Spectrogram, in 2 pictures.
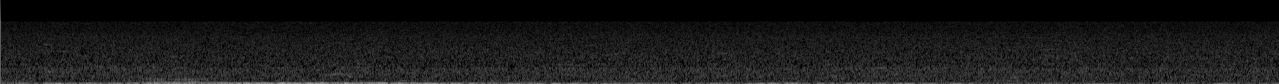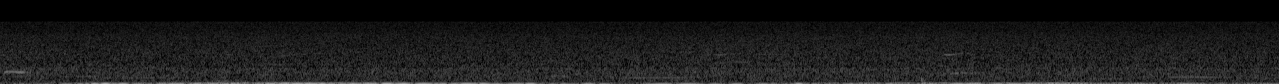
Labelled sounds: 22.2	22.5	humpback whale, 1.4 to 1.6 kHz

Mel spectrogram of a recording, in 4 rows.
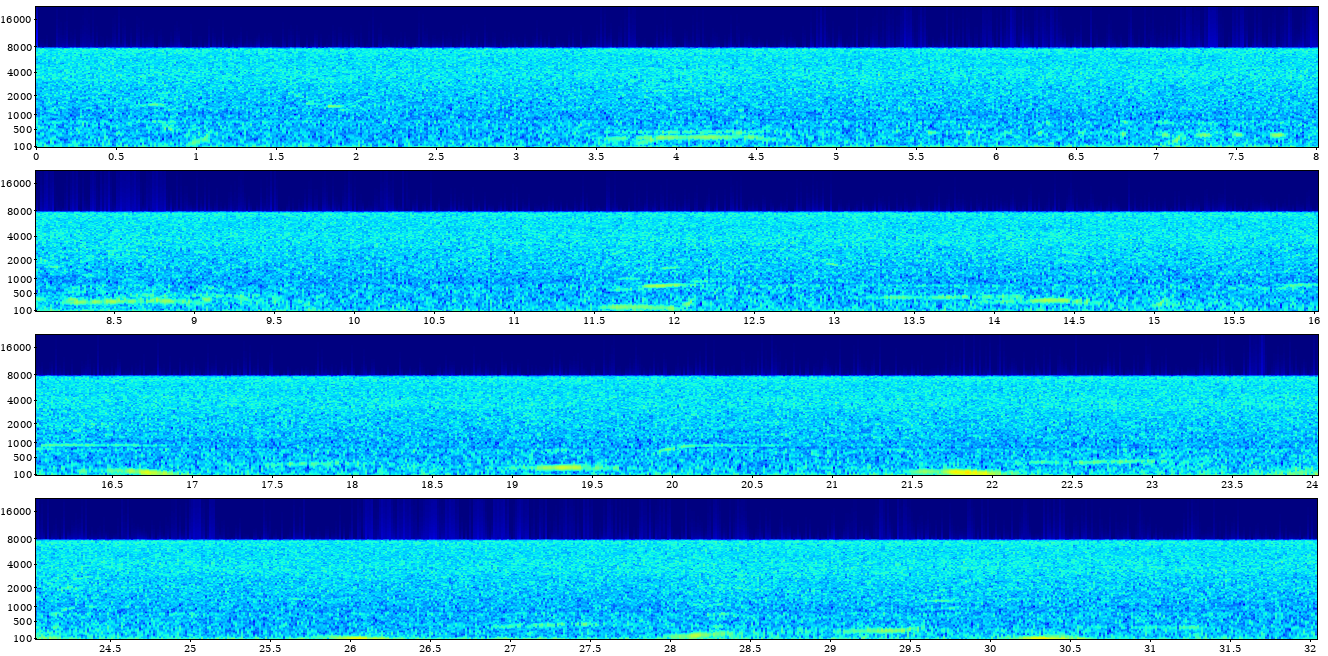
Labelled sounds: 15.9	16.4	humpback whale, 0.80 to 0.99 kHz
20.0	20.3	humpback whale, 0.80 to 0.93 kHz

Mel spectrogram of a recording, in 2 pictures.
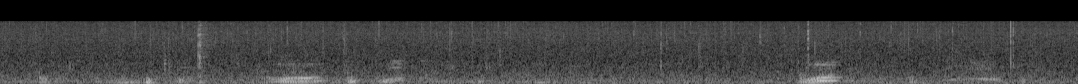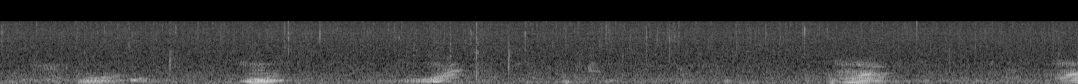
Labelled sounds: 8.1	8.4	humpback whale, 0.88 to 1.1 kHz
13.2	13.5	humpback whale, 0.88 to 1.1 kHz
19.1	19.5	humpback whale, 0.88 to 1.1 kHz

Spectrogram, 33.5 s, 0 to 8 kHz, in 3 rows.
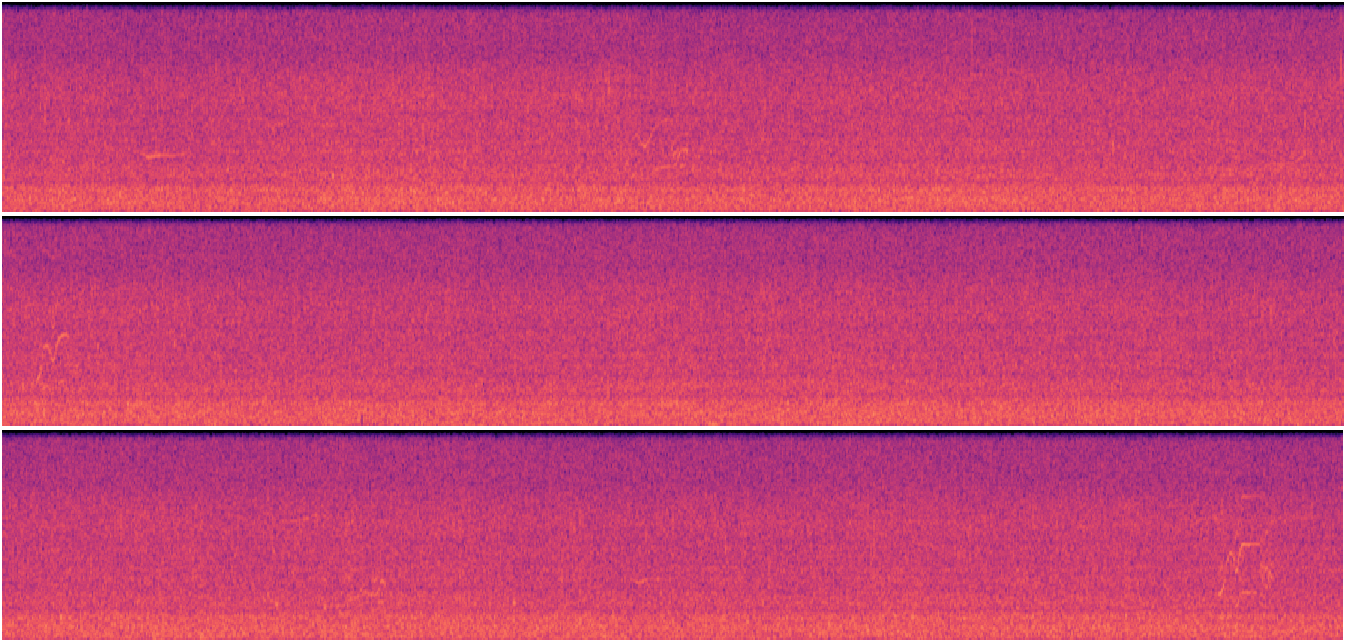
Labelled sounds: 1.2	1.6	killer whale, offshore, 2.0 to 2.3 kHz

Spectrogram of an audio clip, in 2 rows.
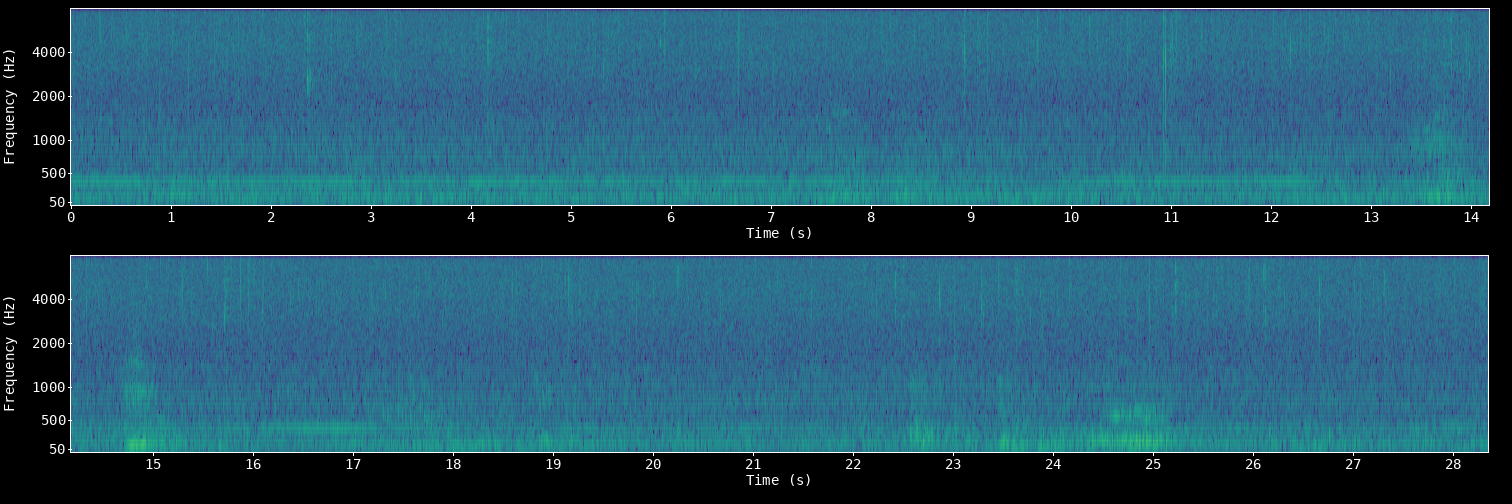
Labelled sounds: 14.7	15.0	humpback whale, 0.84 to 1.1 kHz

